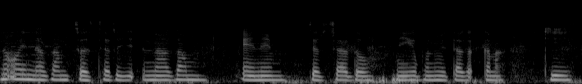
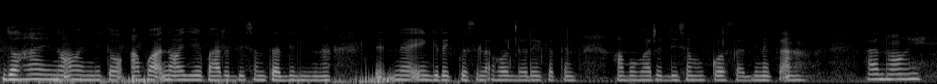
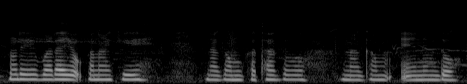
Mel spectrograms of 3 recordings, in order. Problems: constant background noise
